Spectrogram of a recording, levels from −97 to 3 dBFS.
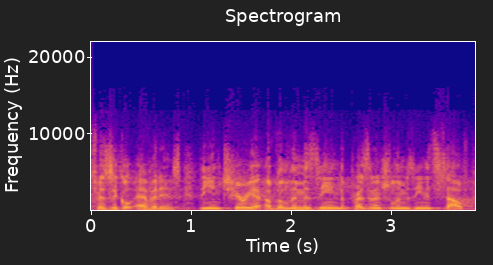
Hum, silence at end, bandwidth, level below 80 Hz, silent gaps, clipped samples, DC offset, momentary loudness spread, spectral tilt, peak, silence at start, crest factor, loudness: none; 0 s; 11 kHz; -58 dBFS; none; under 0.1%; under 0.1%; 4 LU; -4 dB/octave; -8 dBFS; 0 s; 14 dB; -21 LUFS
